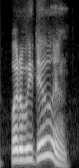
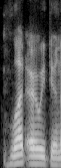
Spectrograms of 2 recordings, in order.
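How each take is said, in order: First: High, loud cry of what are we doing; exasperated disbelief. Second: Said in the usual way. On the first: Retold or imitated. Laughing at the Bloodline breaking character, in high disbelief. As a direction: throw it up in mock bewilderment.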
